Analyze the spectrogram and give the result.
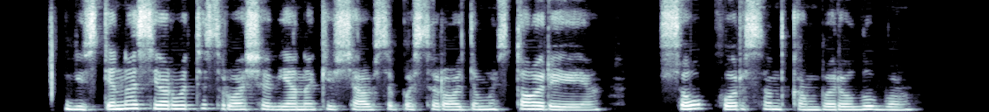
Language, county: Lithuanian, Vilnius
